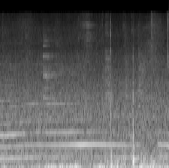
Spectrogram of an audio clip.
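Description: A woman singing slowly, holding one long steady note, with a couple of small knocks near the end.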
